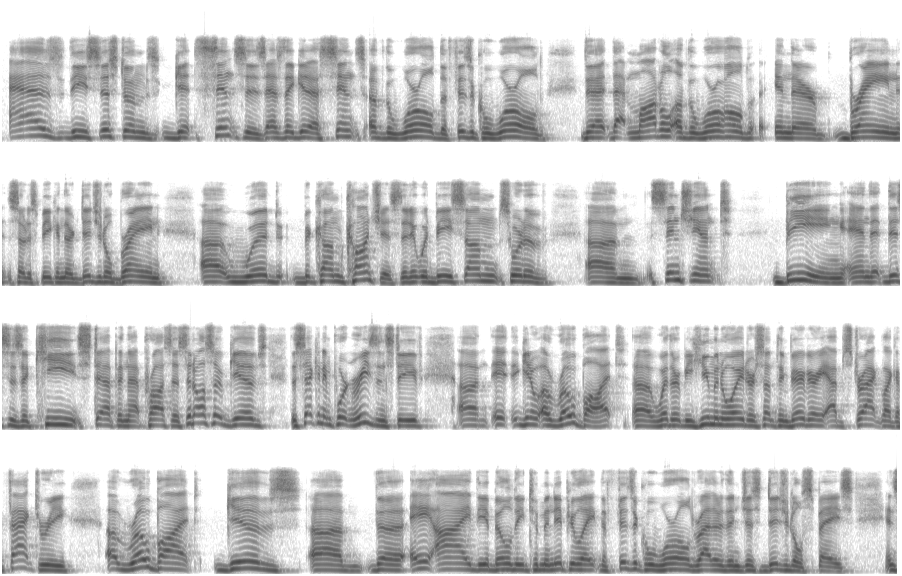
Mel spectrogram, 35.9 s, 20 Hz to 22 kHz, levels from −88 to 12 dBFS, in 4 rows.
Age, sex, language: 30-49, male, English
